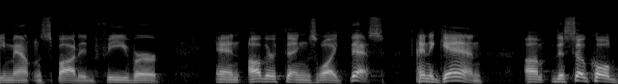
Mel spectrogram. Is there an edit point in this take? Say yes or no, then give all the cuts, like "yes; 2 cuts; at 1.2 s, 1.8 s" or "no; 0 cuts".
yes; 1 cut; at 4.0 s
